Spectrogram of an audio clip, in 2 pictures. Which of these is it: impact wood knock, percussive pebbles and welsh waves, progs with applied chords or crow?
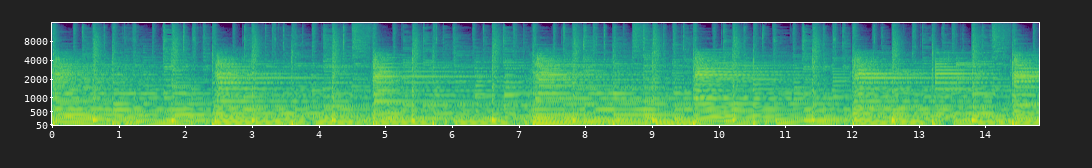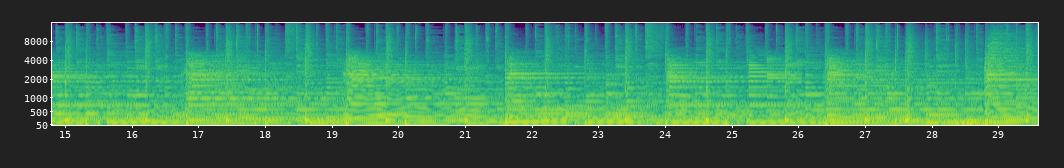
progs with applied chords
